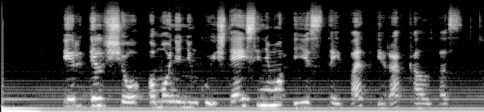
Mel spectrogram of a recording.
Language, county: Lithuanian, Tauragė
